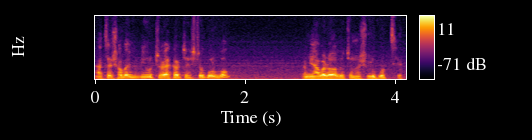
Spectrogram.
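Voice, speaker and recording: A man with a mellow, mid-range voice at a quick pace hosts and presents an online webinar in a video meeting, explaining things instructively and addressing listeners directly. The call audio is lo-fi.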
